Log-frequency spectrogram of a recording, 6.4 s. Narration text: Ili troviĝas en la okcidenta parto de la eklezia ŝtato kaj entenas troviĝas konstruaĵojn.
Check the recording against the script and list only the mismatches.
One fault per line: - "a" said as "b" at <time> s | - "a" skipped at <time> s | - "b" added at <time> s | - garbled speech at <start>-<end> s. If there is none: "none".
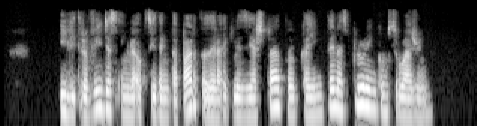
- "troviĝas" said as "plurajn" at 4.7 s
